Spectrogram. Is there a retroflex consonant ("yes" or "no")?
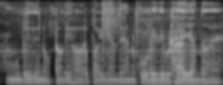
yes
